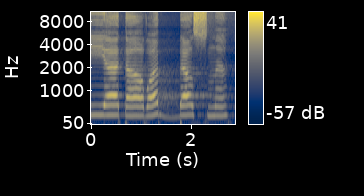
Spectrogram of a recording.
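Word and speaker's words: يتربصن: Ro-nya kita bunyikan secara tafkhim. Karena ro-nya ini berbaris dan barisnya di atas, maka ini otomatis bacanya tebal, pangkal lidah kita naikkan. Yatarabbas. Kemudian shadnya ini punya ciri khas sifat yang tidak memiliki lawan, sama seperti huruf za yaitu sifat shafir. Artinya ada suara desisannya.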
